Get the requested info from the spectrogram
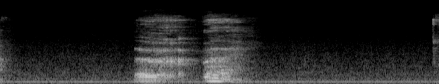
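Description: A man burping loudly twice in quick succession, about a second and a half in.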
